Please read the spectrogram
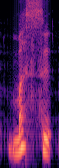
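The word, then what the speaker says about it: ます: Tulisannya masu, tapi dibacanya mas. Karena pengucapan u dalam bahasa Jepang lemah.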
